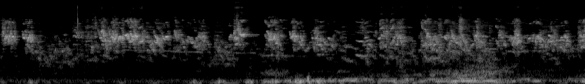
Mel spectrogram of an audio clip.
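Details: Many finches chatter while eating, a thick wash of quick, high chirps with a low rumbling hum building in the second half.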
